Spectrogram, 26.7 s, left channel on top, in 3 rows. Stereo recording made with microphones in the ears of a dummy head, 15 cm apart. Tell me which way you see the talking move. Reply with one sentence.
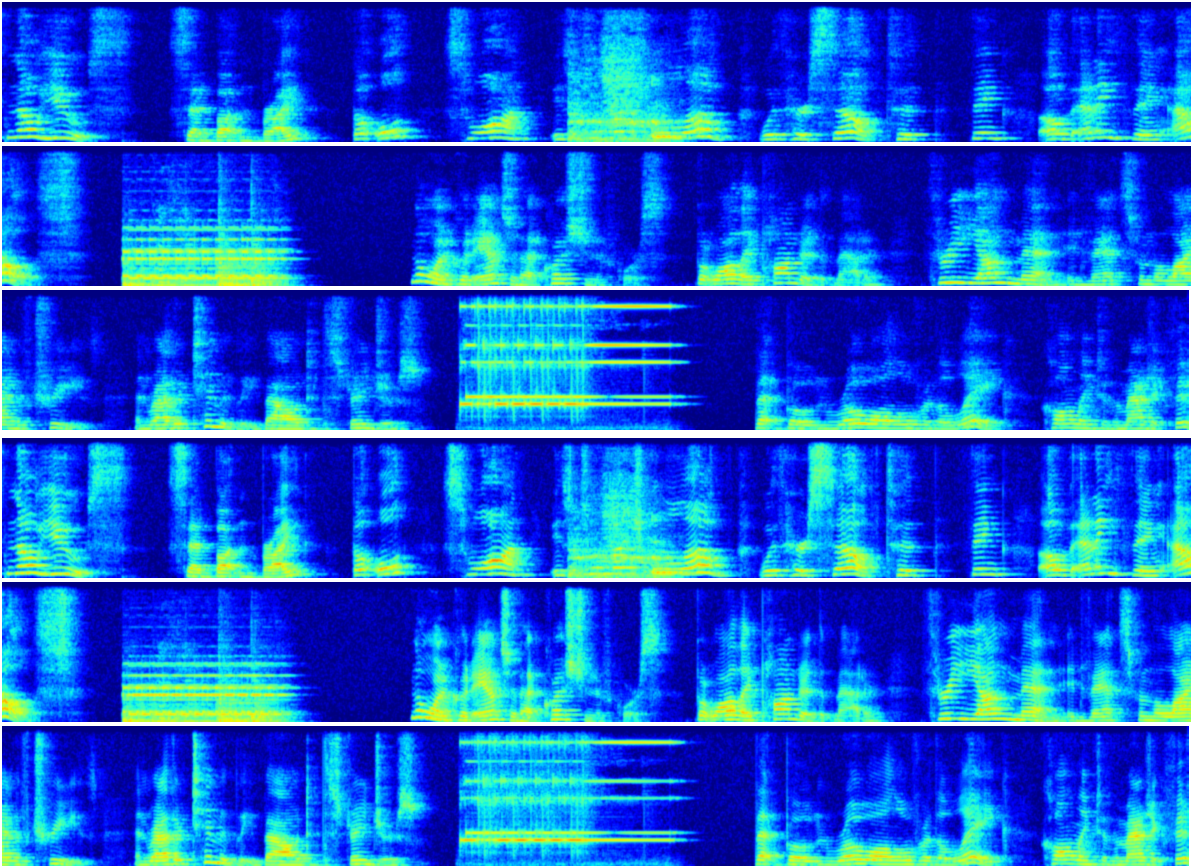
You can hear the talking stay in one place.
